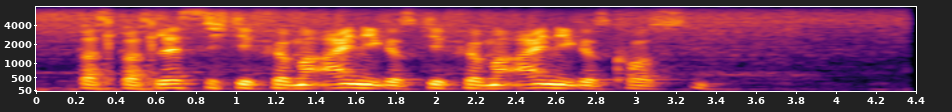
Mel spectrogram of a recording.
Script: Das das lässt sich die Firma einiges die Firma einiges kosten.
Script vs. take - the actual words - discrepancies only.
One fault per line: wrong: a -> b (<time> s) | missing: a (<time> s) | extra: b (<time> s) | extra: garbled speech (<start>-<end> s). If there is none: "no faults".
no faults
